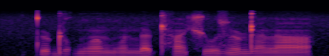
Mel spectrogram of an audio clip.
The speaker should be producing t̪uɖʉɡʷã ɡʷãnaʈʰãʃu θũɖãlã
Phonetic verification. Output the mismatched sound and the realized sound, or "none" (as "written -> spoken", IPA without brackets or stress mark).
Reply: θ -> z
